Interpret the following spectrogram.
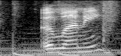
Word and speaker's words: Alani: So, my name is Alani, and it's pronounced Alani.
